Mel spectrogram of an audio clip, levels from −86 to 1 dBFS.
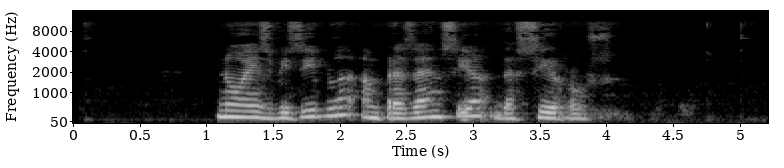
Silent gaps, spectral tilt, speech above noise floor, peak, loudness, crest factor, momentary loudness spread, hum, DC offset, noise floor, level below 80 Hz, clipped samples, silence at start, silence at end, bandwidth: none; -6.5 dB/octave; 45 dB; -10 dBFS; -25 LUFS; 16 dB; 9 LU; none; under 0.1%; -69 dBFS; -64 dBFS; under 0.1%; 1.05 s; 1.2 s; 11.5 kHz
